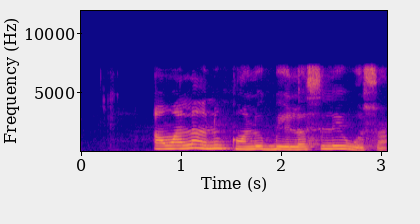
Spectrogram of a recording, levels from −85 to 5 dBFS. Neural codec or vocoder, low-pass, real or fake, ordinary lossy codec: none; 7.2 kHz; real; MP3, 96 kbps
